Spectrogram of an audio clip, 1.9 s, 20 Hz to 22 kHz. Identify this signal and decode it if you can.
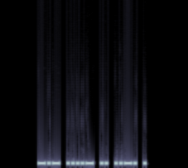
Morse code, heard as a keyed tone, about 52 wpm, 700 Hz. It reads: K4IFE
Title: USA Call Signs - 5 Characters - Repeated 2x - 50wpm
